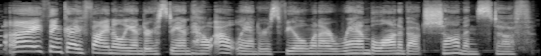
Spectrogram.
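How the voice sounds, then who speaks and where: Brief: woman plays a sincere young shaman girl, mid-pitched. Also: normal speed, fairly bright tone, soft background music, natural voice.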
